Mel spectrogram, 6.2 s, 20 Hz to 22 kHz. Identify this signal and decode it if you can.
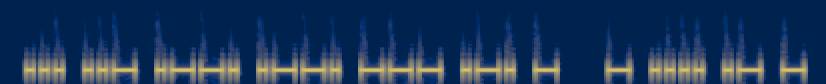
Morse code, heard as a keyed tone, about 22 wpm, 700 Hz. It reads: SUPPORT THAT
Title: Sentences from Top 1000 Words - Review Part 5 - 22wpm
